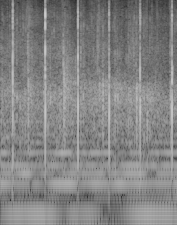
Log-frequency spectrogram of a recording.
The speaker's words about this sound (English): Come on, yes, give Him that hand clap of praise together around this room.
